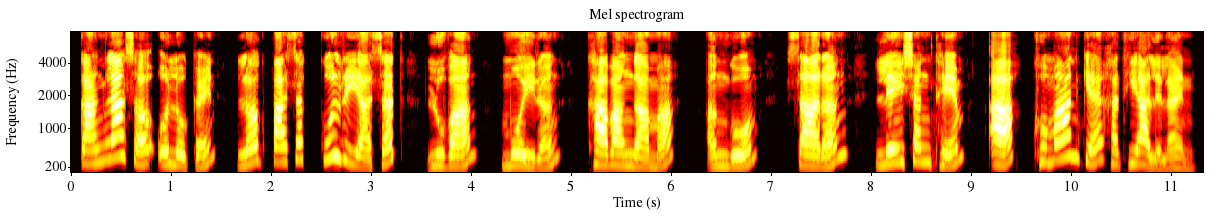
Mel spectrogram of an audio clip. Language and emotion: Maithili, neutral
